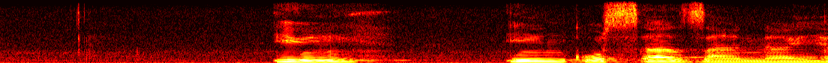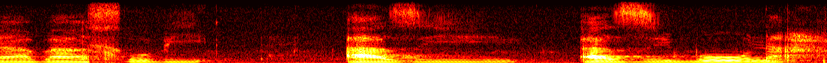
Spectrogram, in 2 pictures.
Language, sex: Zulu, female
